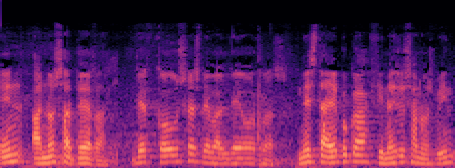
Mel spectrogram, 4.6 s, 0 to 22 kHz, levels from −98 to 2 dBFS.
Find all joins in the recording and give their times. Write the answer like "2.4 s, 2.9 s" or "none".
1.2 s, 2.9 s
